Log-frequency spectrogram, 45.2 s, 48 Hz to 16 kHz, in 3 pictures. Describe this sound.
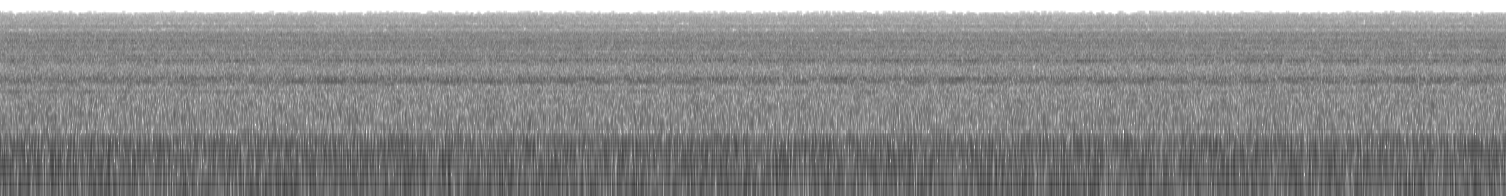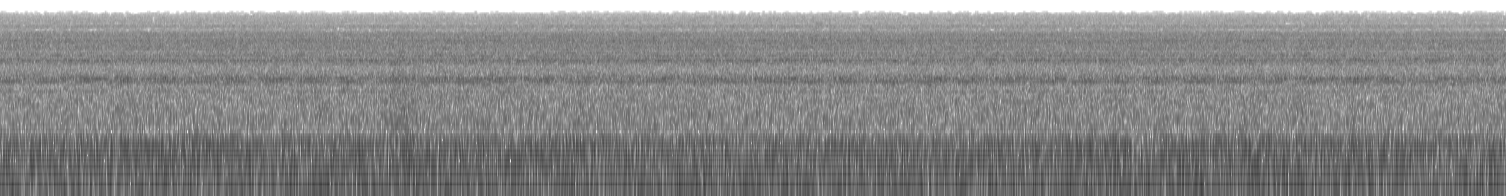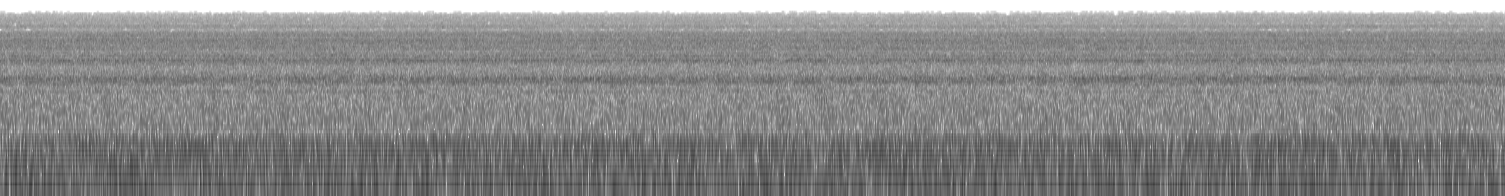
room tone industrial hums hiss factory water treament plant1
factory, hiss, hums, industrial, plant, room, tone, treament, water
